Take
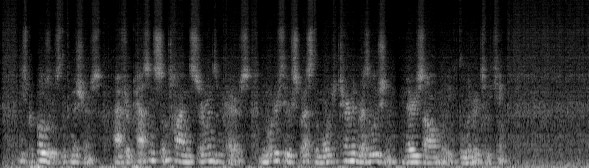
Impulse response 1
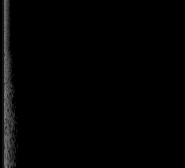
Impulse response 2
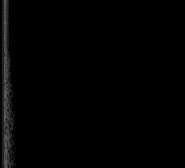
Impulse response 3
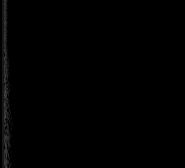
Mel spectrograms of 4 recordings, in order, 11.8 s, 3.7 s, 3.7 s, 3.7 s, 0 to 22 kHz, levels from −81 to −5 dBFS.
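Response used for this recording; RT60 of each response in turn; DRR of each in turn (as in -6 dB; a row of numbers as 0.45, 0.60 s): 1; 0.45, 0.45, 0.45 s; -12.5, -3.0, 4.0 dB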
